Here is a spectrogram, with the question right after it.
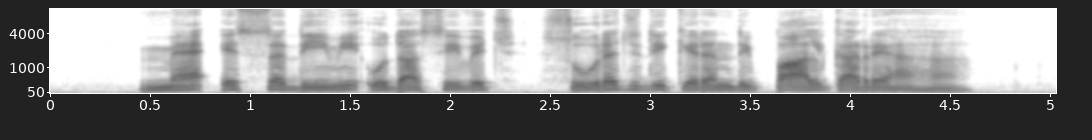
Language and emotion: Punjabi, sad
